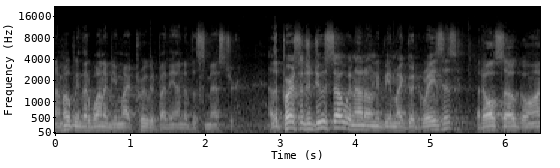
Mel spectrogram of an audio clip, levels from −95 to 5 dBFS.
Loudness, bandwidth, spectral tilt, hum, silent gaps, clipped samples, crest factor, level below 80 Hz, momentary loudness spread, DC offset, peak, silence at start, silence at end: -35 LUFS; 13 kHz; -5 dB/octave; none; none; under 0.1%; 20 dB; -70 dBFS; 14 LU; under 0.1%; -14 dBFS; 0 s; 0 s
